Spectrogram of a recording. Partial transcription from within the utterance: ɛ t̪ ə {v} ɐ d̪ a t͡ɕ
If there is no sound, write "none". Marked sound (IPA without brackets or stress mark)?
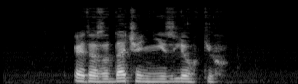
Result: z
